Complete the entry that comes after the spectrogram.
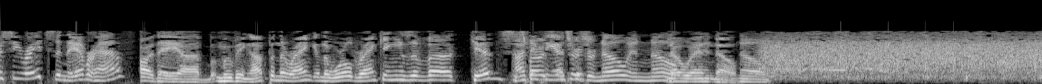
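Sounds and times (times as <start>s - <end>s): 
speech: 0.0s - 8.0s
audience applause during a presidential State of the Union address: 7.6s - 10.4s.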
